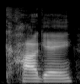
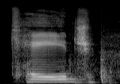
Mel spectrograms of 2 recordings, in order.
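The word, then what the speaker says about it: Kage: Yes, it's Kag, not Cage. Uh, like I used to say when I was a little boy.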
